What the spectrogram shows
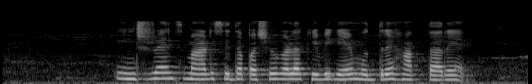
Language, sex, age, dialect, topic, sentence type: Kannada, female, 36-40, Central, agriculture, statement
